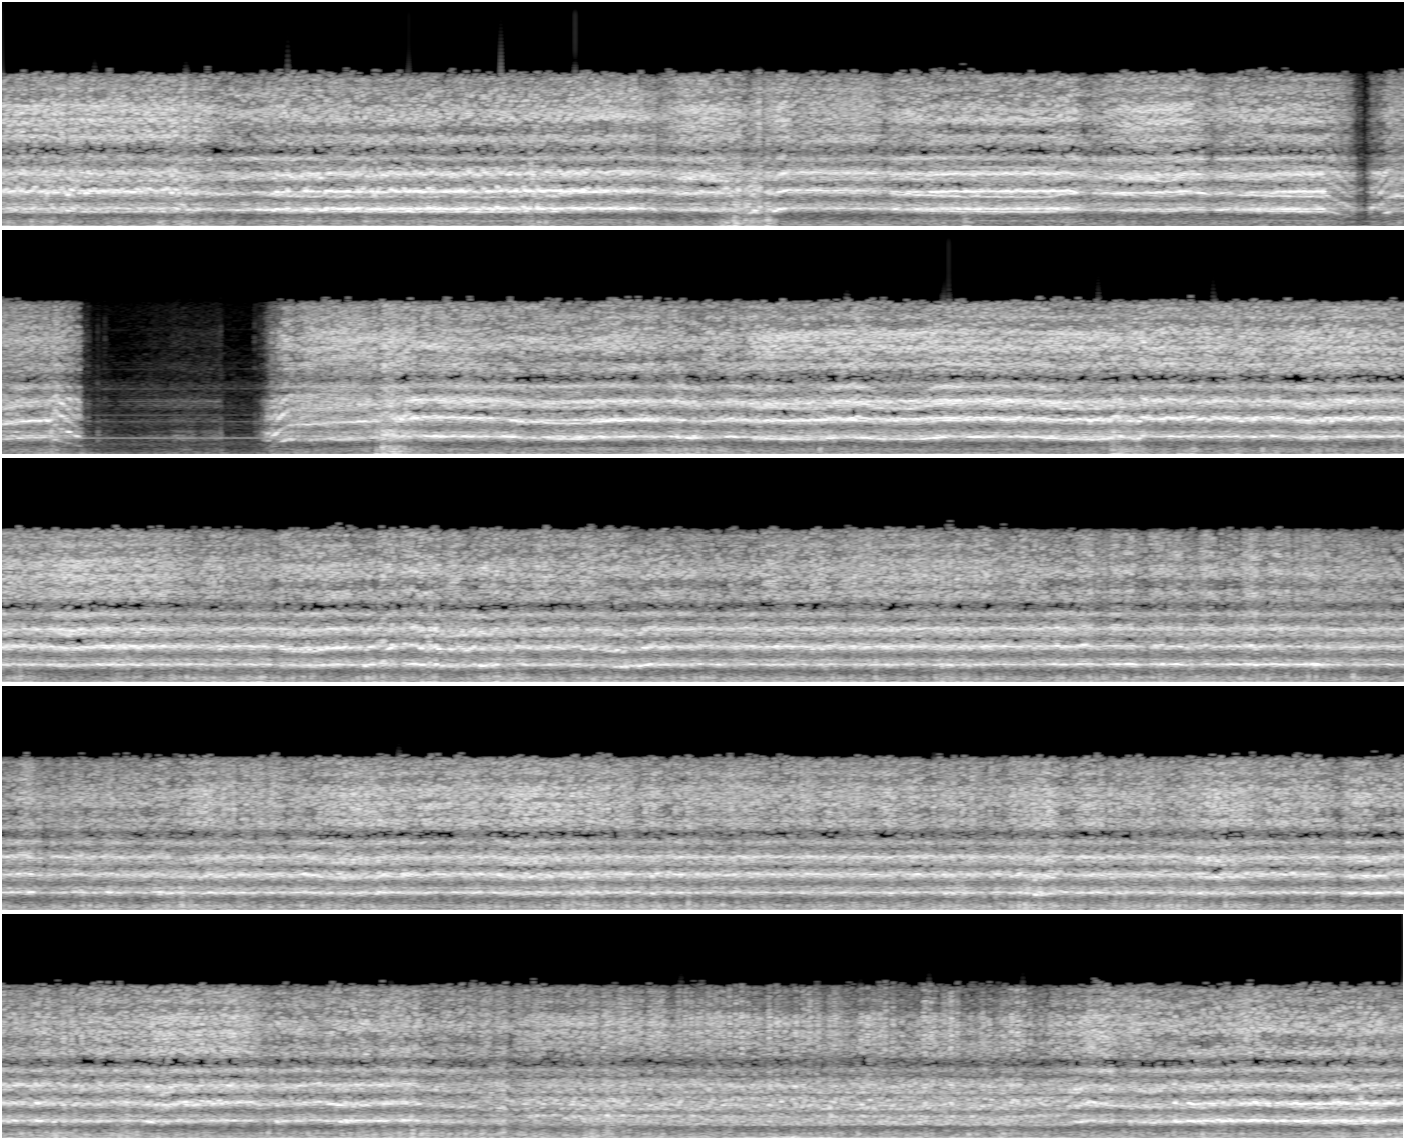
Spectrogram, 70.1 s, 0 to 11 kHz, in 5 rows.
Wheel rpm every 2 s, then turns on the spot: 210, 210, 210, 220, 230, 210, 200, 100, 80, 230, 220, 220, 220, 230, 230, 230, 230, 230, 230, 230, 240, 230, 230, 220, 230, 230, 230, 230, 230, 230, 210, 160, 160, 180, 220.
none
